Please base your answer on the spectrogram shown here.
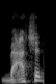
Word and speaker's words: Matchett: I believe it's just at Jojo and MATCHETT is your last name. Is that how you pronounce it?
